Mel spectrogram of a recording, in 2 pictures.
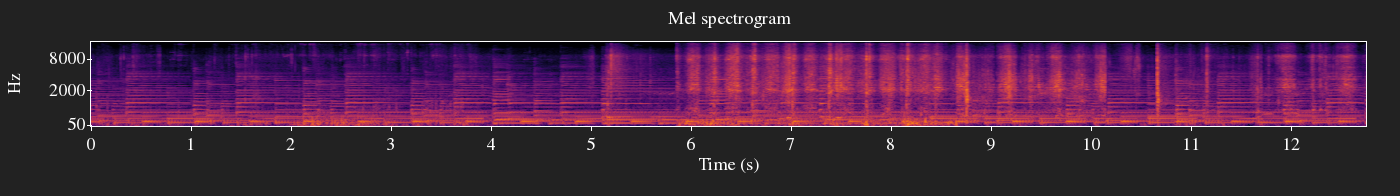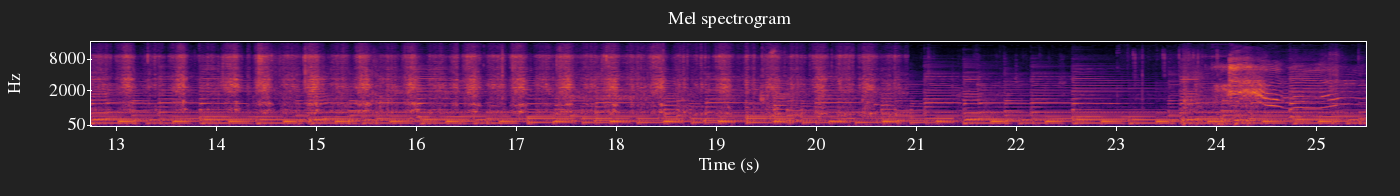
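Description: Firewood is sawn at a snowy winter campsite with kids along, a steady rhythmic rasp of strokes that runs almost unbroken for about twenty-five seconds, fairly faint and alone.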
